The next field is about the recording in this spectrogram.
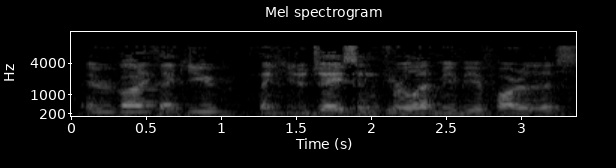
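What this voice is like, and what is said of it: Slow Southern US accent. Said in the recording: “If you can't really understand me, it's because I'm from South Georgia ... we don't talk any slower ... I'm not quite sure it gets much slower than this ... we don't have a bad Southern accent”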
